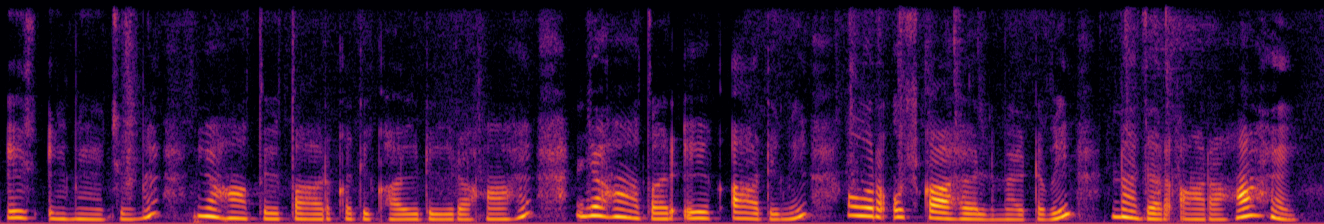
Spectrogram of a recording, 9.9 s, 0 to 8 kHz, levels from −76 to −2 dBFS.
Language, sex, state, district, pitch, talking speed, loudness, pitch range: Hindi, female, Rajasthan, Jaipur, 200 Hz, 135 wpm, -19 LUFS, 185-265 Hz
